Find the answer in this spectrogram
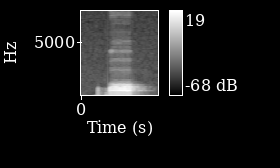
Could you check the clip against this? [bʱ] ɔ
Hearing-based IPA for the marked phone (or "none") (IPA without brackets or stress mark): ɓ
